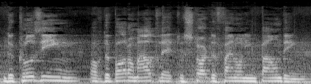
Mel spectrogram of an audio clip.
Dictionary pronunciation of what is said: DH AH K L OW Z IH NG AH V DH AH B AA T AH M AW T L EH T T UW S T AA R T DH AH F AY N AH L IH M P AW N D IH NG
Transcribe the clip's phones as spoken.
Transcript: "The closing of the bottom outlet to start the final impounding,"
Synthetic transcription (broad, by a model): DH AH K L OW Z IH NG AH V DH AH B AA T AH M AW T L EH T T UW S T AA R T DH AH F AY N AH L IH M P AW N D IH NG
